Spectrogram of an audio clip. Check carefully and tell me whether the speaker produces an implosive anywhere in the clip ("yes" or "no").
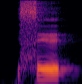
no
